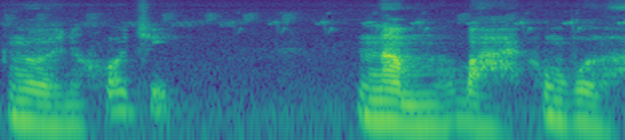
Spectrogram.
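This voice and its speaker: A man's voice: mid-range voice, lively intonation, moderate pace, bright, forceful tone, a little hiss or hum. A man playing an older village man thrown out by his jealous wife, who stumbles and repeats words when upset. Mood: weary. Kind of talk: village family drama acting.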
